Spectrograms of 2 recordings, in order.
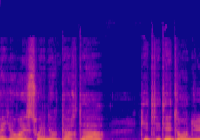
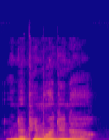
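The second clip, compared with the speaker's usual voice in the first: syrupy, sugary, honeyed voice, high and raised; 6 semitones higher, 7 dB louder than usual. Narrator reading the housekeeper answering a question, in a sugary tone. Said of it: "répondit la femme de charge d'un ton doucereux".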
